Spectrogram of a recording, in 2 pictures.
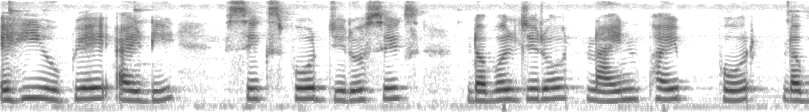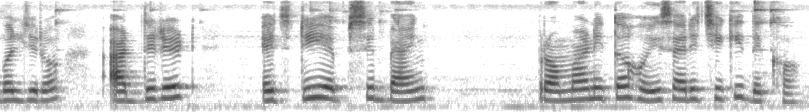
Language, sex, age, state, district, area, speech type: Odia, female, 18-30, Odisha, Cuttack, urban, read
